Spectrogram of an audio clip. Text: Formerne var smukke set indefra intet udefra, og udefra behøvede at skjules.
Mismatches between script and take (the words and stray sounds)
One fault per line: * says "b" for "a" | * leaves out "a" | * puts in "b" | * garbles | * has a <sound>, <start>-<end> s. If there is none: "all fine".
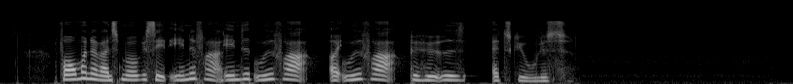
all fine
